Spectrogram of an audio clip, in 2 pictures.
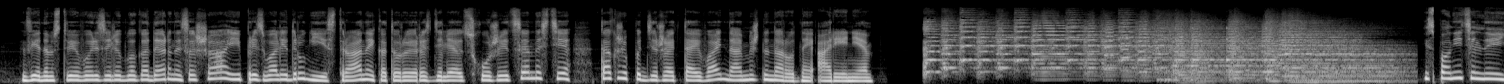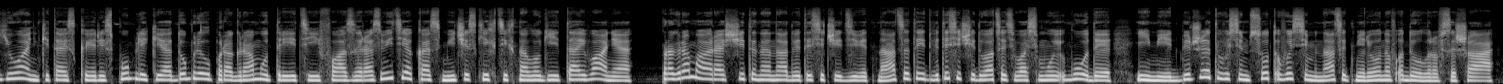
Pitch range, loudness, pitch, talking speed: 195-240 Hz, -15 LUFS, 210 Hz, 85 wpm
